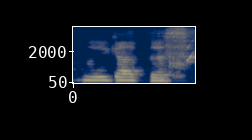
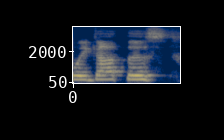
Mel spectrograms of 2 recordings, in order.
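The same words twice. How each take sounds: First: The voice sounds tired and less enthusiastic. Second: The voice sounds energetic and enthusiastic. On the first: The fast is wearing the speaker down. "the tone is a little bit different" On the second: The fast is just starting and feels easy. "compared to the beginning of Ramadan, where you're like, yeah, let's go"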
